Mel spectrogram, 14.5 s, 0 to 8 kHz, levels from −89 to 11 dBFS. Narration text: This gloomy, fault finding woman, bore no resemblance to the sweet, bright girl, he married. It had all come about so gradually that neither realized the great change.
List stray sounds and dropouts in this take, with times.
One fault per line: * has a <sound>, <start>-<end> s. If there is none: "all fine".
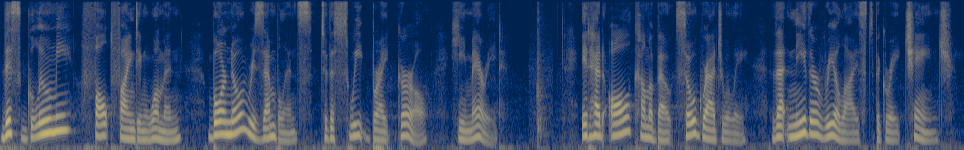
* has a tap, 8.1-8.3 s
